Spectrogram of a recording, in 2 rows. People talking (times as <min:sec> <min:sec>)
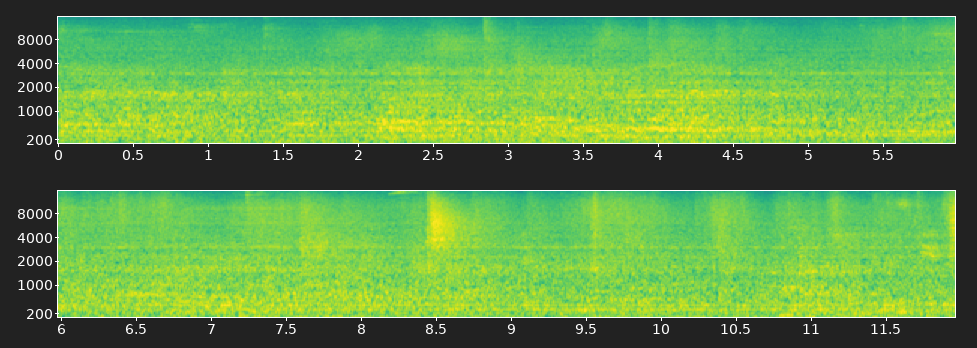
0:10.8 0:11.9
